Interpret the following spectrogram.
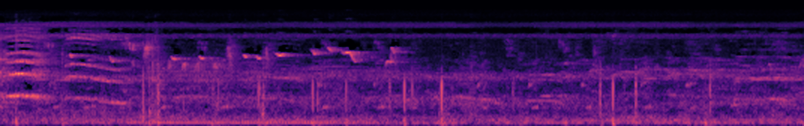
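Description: A rooster crowing, its call trailing off and falling in pitch in the first second. Then come scattered short, faint high bird chirps and a few light clicks.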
